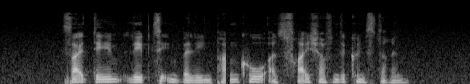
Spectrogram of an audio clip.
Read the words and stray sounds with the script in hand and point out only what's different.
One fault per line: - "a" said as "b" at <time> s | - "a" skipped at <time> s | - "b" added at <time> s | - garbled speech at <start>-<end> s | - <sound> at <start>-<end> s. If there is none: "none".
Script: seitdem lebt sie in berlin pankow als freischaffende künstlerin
- dropout at 2.3-2.3 s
